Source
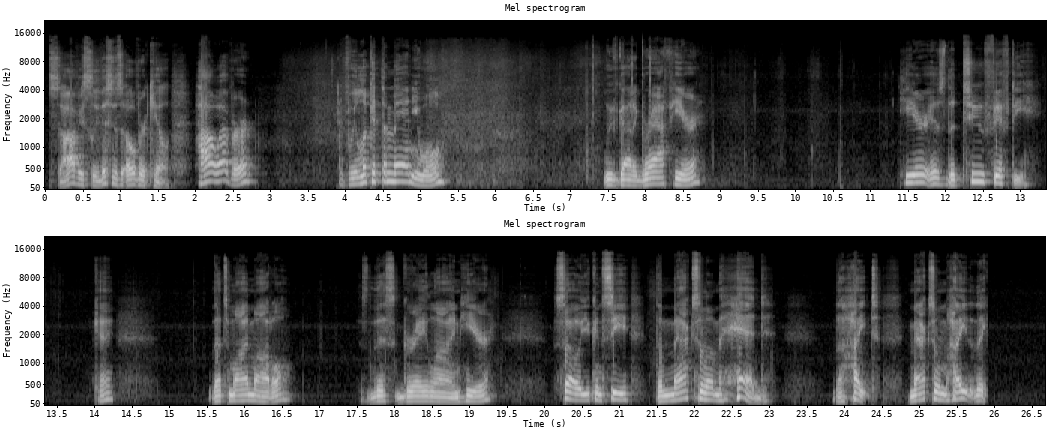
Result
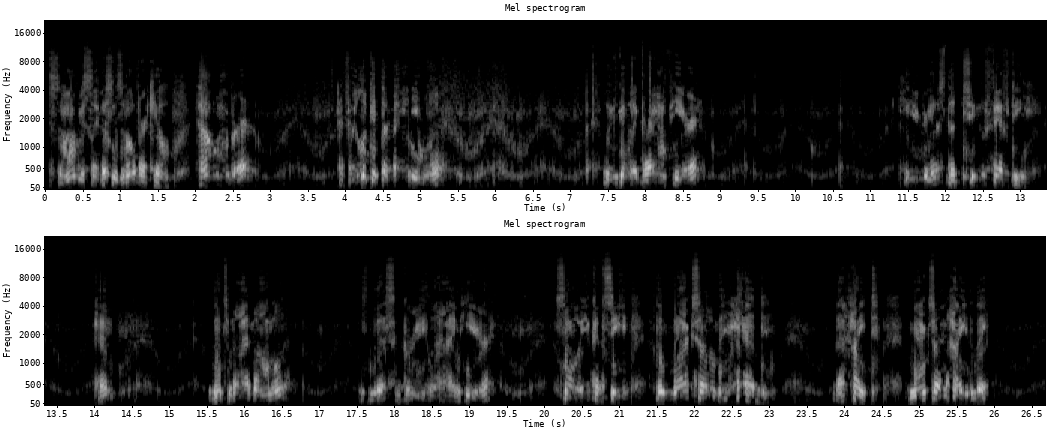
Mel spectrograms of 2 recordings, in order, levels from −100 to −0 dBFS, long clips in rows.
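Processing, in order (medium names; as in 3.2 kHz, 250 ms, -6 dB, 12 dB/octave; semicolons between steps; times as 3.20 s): harmonic-percussive separation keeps percussive; talking filter e-u 1.5 Hz; trim +6 dB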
